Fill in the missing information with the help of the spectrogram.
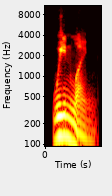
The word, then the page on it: weanling: American English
